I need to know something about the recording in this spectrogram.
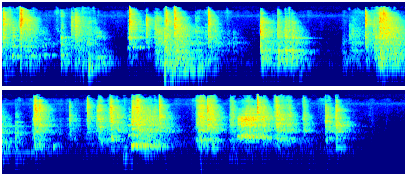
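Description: Sheep bleating repeatedly, a dozen or so loud calls one after another.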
